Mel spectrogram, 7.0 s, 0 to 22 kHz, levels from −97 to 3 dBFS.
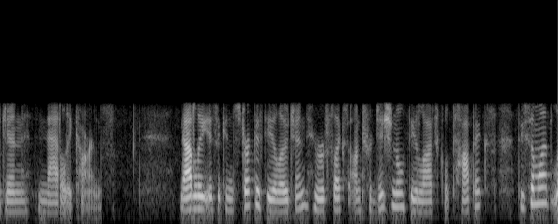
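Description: Throughout, iLBC codec coding cuts everything above 3.8 kHz and makes speech rough and synthetic, unlike band-limiting alone; this fits 30 ms frames at 13.3 kbps.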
